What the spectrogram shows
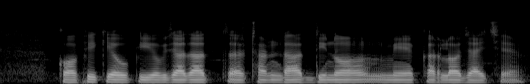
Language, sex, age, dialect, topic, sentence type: Maithili, male, 25-30, Angika, agriculture, statement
